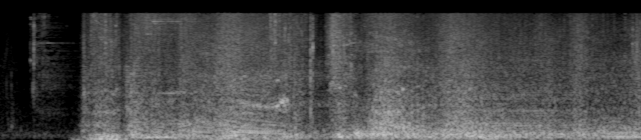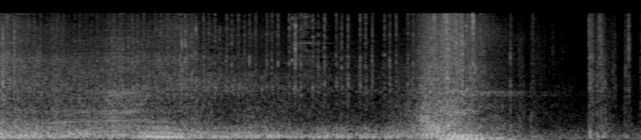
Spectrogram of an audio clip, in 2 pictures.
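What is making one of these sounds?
Wind rushes past during a fast glide through the air.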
